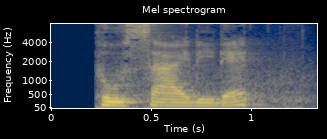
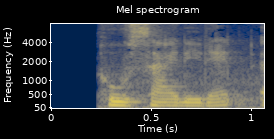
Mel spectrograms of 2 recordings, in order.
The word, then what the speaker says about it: Thucydides: Ví dụ Thucydides đọc là Thucydides. Thucydides. Ok.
